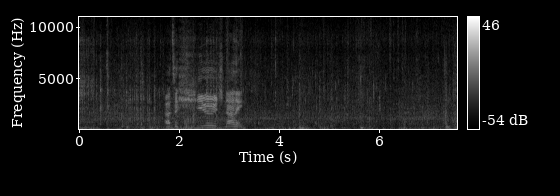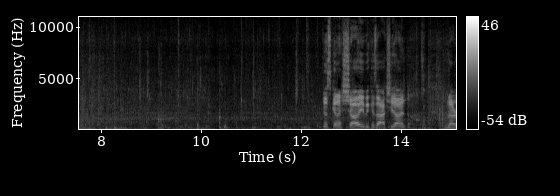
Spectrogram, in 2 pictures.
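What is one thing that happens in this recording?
Wind blows and rumbles outdoors on open water.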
